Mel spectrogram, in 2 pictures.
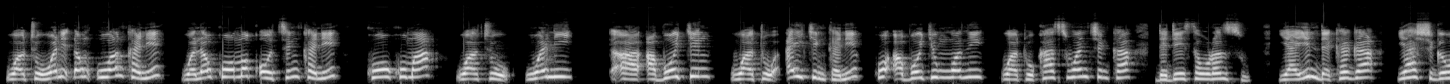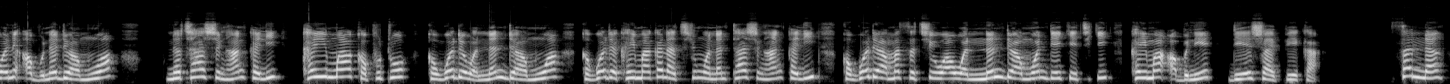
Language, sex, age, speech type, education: Hausa, female, 30-45, spontaneous, tertiary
